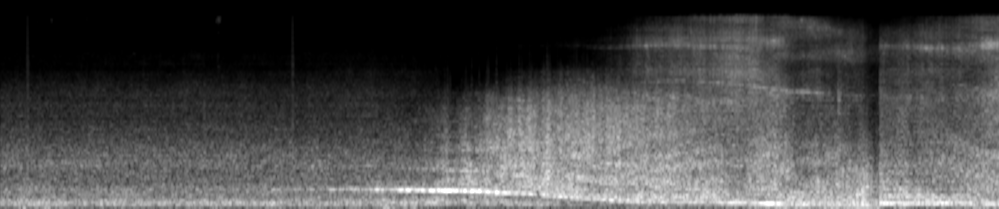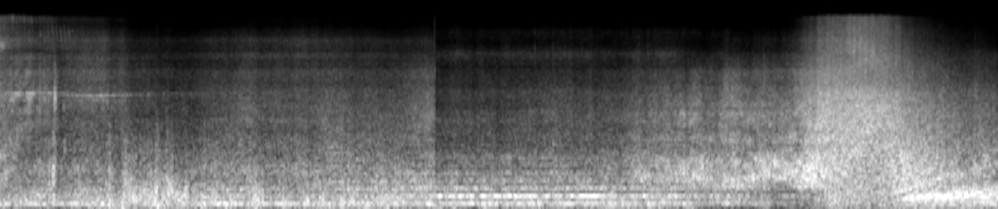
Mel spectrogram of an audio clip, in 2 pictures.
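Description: Military aircraft engines during carrier landings: engine noise whose pitch falls about five seconds in, then steady loud engine noise with a held tone. Near the end a much louder rush comes as an aircraft passes overhead.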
